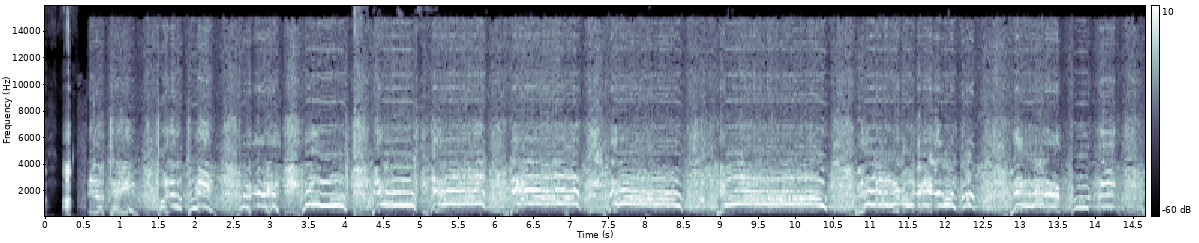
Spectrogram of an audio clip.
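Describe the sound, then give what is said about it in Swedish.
A sports commentator screams at full pitch as Iceland scores a football goal, long strained high-pitched cries held and repeated without pause, loud, with a roaring crowd faintly underneath. “Men eh, det, eh, det blev en grej att han lät ju typ som en gris som slaktas när, eh, när Island gör mål i fotboll.”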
